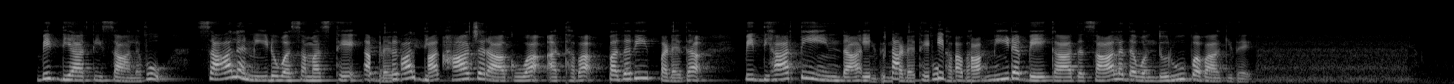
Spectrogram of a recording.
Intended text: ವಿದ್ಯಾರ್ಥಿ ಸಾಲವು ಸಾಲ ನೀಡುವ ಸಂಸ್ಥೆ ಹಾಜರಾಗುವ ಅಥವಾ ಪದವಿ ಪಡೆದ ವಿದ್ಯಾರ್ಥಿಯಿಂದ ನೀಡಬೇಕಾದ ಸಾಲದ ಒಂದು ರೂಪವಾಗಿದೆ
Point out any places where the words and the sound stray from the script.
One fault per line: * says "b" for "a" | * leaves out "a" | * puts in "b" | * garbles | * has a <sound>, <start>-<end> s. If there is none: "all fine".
* garbles
* garbles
